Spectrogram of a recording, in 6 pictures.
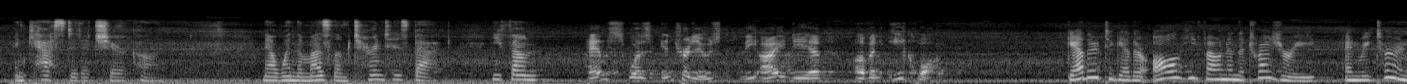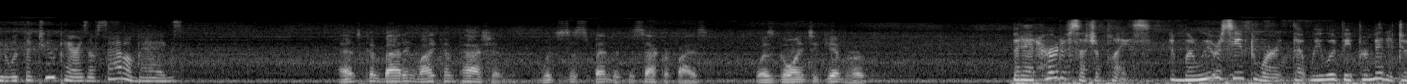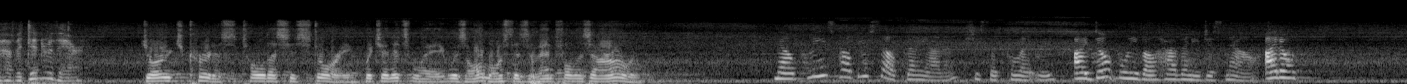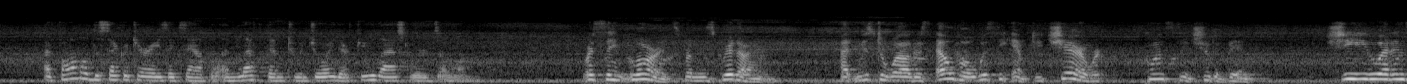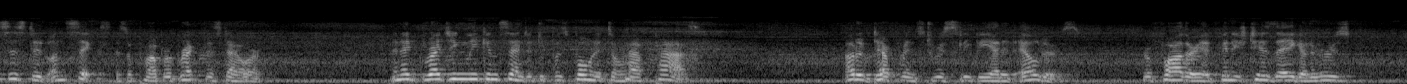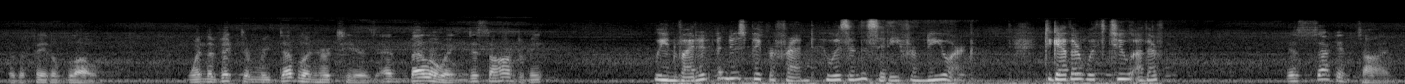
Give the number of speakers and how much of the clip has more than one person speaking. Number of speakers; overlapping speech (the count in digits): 9, no overlap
